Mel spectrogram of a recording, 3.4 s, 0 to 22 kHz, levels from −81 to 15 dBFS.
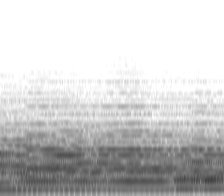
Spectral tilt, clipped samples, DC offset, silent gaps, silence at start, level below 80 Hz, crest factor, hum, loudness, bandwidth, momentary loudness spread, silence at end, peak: -11 dB/octave; under 0.1%; under 0.1%; none; 0 s; -64 dBFS; 12 dB; none; -21 LUFS; 4.9 kHz; 3 LU; 0 s; -8 dBFS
